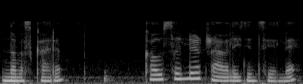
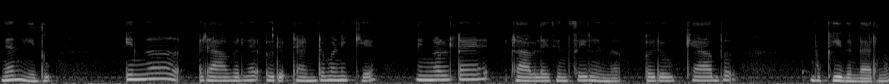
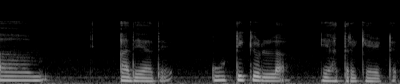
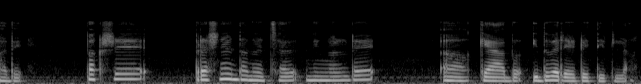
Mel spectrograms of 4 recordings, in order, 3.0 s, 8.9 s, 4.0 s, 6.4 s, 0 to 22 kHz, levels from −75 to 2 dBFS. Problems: none marked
